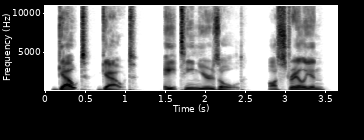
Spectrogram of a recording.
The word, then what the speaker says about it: Gout: They fled the country, spent years in Egypt, and arrived in Australia in 2005, 2 years before Gout was born. His name rhymes with Pout, a misspelling that happened when the family's name was transliterated from Arabic.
